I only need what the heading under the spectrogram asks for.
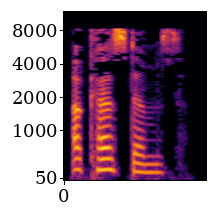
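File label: "accustoms", British English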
